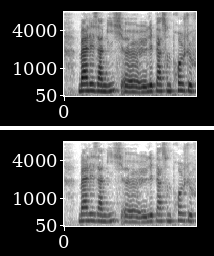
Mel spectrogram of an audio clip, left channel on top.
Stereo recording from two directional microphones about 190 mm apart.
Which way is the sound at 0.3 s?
35° left (ahead or behind).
